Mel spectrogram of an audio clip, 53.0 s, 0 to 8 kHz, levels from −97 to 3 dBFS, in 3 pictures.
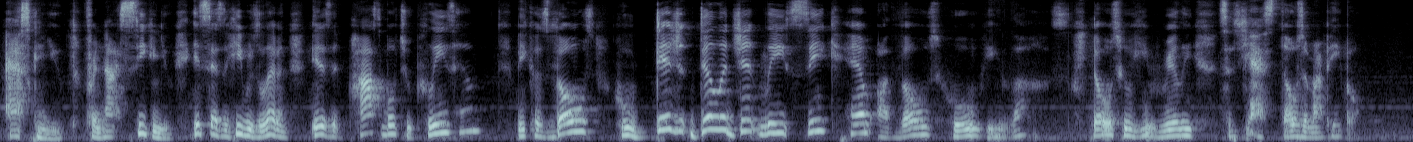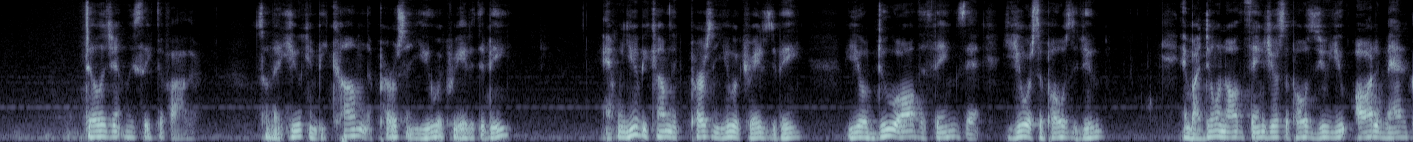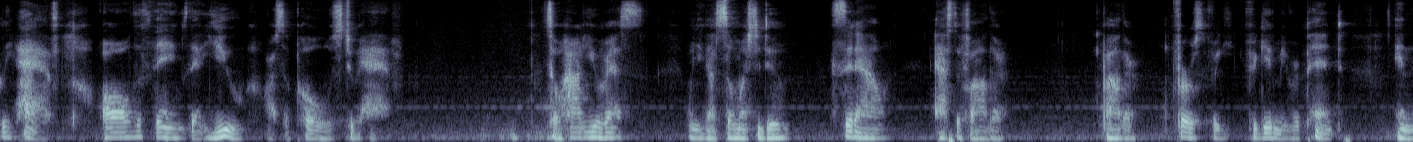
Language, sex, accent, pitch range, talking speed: English, male, American, 95-125 Hz, 135 wpm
